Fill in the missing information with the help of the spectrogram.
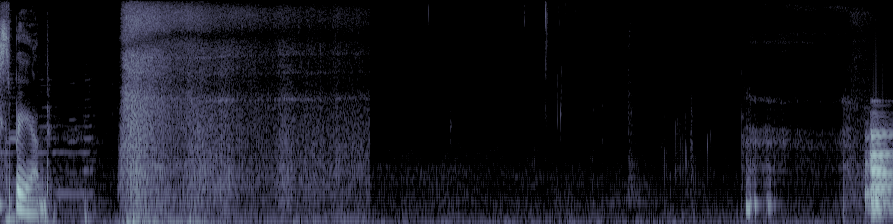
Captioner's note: exacerbated sigh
